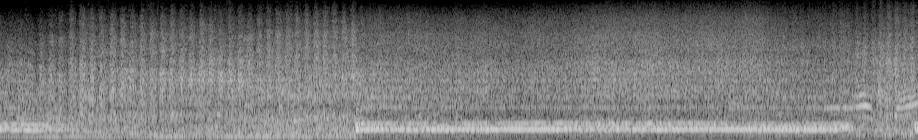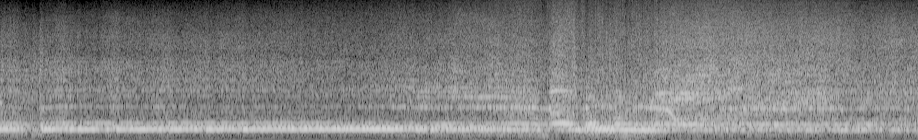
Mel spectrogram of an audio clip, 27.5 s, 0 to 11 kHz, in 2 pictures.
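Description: Union Pacific No. 844's steam whistle blowing a steady chord in long blasts. The whistle breaks off about a second in, comes back after a few seconds, and pauses briefly twice more, over the hiss and rumble of the 4-8-4 steam locomotive and its train running past.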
